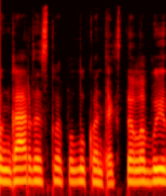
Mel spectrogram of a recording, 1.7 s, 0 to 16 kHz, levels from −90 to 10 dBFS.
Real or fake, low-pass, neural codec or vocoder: fake; 14.4 kHz; codec, 44.1 kHz, 7.8 kbps, Pupu-Codec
